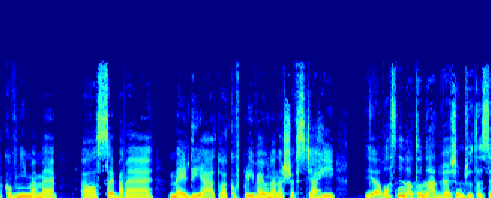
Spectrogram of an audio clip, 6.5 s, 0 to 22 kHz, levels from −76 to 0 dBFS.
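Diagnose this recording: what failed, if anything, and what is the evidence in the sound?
A CD skip at the playback stage: from 1.62 to 1.65 s there is a tick and a brief mute of around 20 ms, then the speech resumes at "médiá to ako vplývajú" from a displaced point, as the laser jumped tracks. Unlike a network dropout, the continuity break reflects a jump along the disc's spiral.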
